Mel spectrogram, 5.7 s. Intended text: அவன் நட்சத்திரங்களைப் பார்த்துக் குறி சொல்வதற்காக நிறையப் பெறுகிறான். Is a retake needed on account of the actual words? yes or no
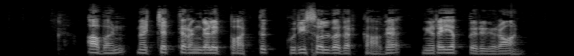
no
